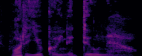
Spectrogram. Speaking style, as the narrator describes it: She whispered

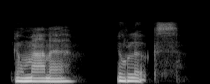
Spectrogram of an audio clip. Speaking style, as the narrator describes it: she says, her voice soft but steady

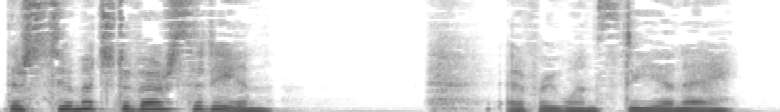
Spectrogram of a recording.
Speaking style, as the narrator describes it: I said dryly

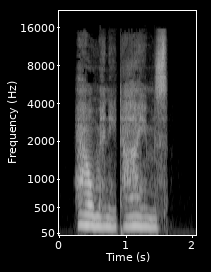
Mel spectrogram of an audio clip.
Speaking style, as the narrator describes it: Roger whispered in a broken voice

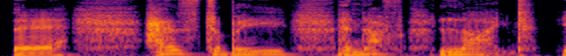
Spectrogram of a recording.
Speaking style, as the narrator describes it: he panted

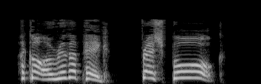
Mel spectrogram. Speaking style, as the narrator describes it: heard her shout

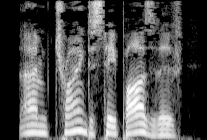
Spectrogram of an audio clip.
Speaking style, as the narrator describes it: Seth said, his smile faltering

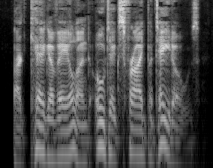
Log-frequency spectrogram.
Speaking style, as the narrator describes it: the dwarf muttered

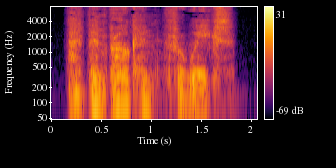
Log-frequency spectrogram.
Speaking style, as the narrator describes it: he said unsteadily

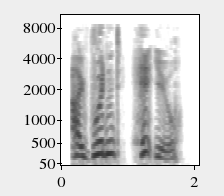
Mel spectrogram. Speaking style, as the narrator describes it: Noah said fiercely, his jaw clenching again

